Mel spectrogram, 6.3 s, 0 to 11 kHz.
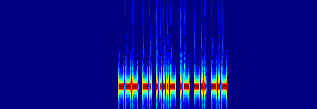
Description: Morse code, heard as a keyed tone, about 36 wpm, 700 Hz. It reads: ON4ADK
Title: DXCC-100 Call Signs - 6 Characters - Repeated 3x - 35wpm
